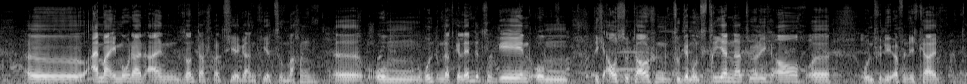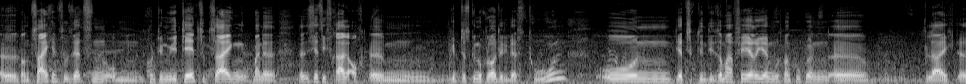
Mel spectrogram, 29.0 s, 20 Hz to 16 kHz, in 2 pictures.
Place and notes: Kranstraße, Hamm, Germany - Mahnwache bei Westfleisch Hamm-Uentrop
Während der Interviewaufnahmen müssen die Sprecher*innen immer wieder pausieren wenn gerade wieder ein Laster mit 200 Schweinen in das Werksgelände einbiegt. Eindringliche Vergegenwärtigung des Ausmasses des Tierschlachtens, dass so der Plan, noch um mehr als das Dreifache anwachsen soll.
